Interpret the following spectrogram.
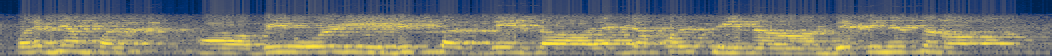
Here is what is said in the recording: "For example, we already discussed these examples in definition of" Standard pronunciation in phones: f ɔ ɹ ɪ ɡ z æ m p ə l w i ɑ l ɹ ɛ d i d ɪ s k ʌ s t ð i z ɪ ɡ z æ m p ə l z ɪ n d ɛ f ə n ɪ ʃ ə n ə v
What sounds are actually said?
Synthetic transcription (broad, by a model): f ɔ ɹ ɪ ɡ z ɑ m p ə l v i ɑ l ɹ ɛ d i d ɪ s k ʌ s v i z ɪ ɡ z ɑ m p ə l s ɪ n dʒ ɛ p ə n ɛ s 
